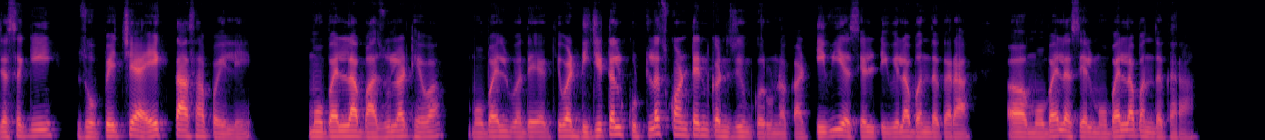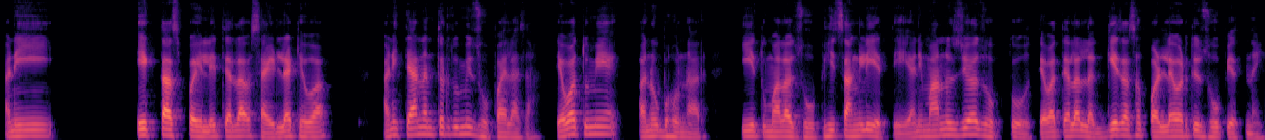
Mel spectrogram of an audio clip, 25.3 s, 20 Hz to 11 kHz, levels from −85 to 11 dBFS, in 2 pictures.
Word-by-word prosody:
जसं 115 +3 -1
की 140 +1 -3 0.2
झोपेच्या 130 +5 +3
1 145 0 +3
तासा 130 0 +6
पहिले 95 -5 -5 0.6
मोबाईलला 120 +2 +5
बाजूला 110 +3 +1
ठेवा. 120 0 -3 0.3
मोबाईलमध्ये 115 +1 -1
किंवा 130 0 +3
डिजिटल 130 +7 +2
कुठलंच 145 +9 -1
कॉटेंट 150 -3 +1
कन्झ्युम 115 -2 -1
करू 100 -1 -3
नका. 100 0 -5
टीव्ही 115 +8 -1
असेल 115 -1 -1
टीव्हीला 110 +2 0
बंद 110 -1 -2
करा, 100 -2 0 0.4
अ, 110 -1 +5
मोबाईल 115 +6 +1
असेल 115 -2 0
मोबाईलला 115 +7 +1
बंद 115 -5 -4
करा 90 -2 -9 0.8
आणि 130 +2 -1 0.9
1 150 0 +5
तास 145 -2 +8
पहिले 120 0 +3
त्याला 130 +1 +3
साइडला 110 -1 +1
ठेवा 115 -1 +1 0.6
आणि 150 +5 -1
त्यानंतर 165 +1 +1
तुम्ही 170 +1 -1
झोपायला 110 -6 -3
जा. 85 -3 -14 0.3
तेव्हा 165 - +5
तुम्ही 175 0 -1 0.3
अनुभवणार, 115 -5 -3 0.4
की 130 +1 0
तुम्हाला 120 0 +2
झोपही 110 +3 -5
चांगली 130 0 +1
येते, 95 -5 -4
आणि 115 +4 -4
माणूस 130 +4 0
जेव्हा 160 +1 +3
झोपतो, 115 -7 -5
तेव्हा 115 +2 +2
त्याला 130 +1 +3
लगेच 120 +5 +1
असं 145 0 -1
पडल्यावरती 125 +3 +2
झोप 110 -1 -4
येत 105 -1 -2
नाही. 90 -2 -10
120 Hz, 140 wpm, -25 LUFS, 110-135 Hz, 0.9 s, तास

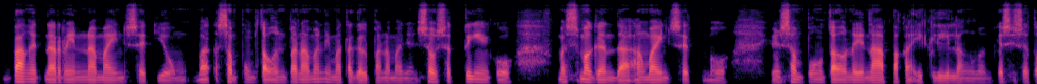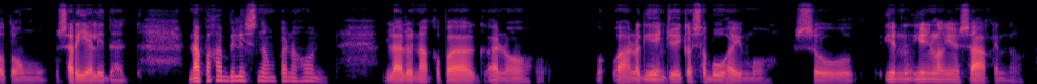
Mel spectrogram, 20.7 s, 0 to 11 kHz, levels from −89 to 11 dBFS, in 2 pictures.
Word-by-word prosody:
pangit 110 -2 +6
na 105 - +6
rin 105 -2 -2
na 100 - +5
mindset 95 -1 -1
'yong 90 0 -7
pa - - +1
sampung 105 -3 +1
taon 100 0 +2
pa - - +4
naman 105 +3 0
eh, - - -10
matagal 95 -2 -2
pa 90 - -5
naman 85 -1 -8
'yon. - - -24
So - - +4
sa - - 0
tingin 110 -3 0
ko, 95 -1 -4 0.5
mas - - +3
maganda 95 -3 +3
ang 100 - -1
mindset 95 -2 +2
mo, 90 -1 -10 0.5
'yong 100 - -3
sampung 110 -1 0
taon 100 -1 +3
ay 95 - +3
napakaikli 90 -1 -1
lang 85 -1 -7
no'n. 80 -1 -15
Kasi - - +1
sa - - -2
totoong 95 -1 -6
sa 110 - +4
realidad, 90 -3 +1 0.6
napakabilis 165 +4 +3
ng 150 -1 -4
panahon. 145 -6 -6 0.6
Lalo 100 +1 +5
na 100 -1 +1
kapag 95 -3 +2
ano, 90 +4 -2 0.8
ah, 95 -1 +3
nag-eenjoy 100 0 +1
ka - - +1
sa 110 - +1
buhay 90 -3 0
mo. 85 +1 -15 0.2
So 90 -1 -3 0.3
'yon 110 -1 -1
'yon 115 0 +3
lang 105 -1 +1
'yung 100 -1 -1
sa'kin 90 0 +3
'no. - - -23
95 Hz, 165 wpm, -27 LUFS, 90-105 Hz, 0.8 s, pangit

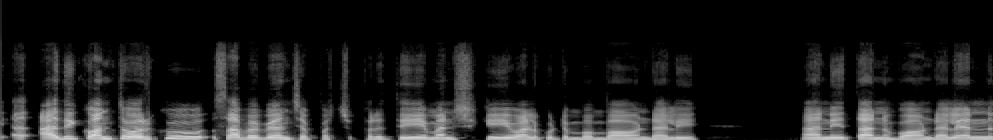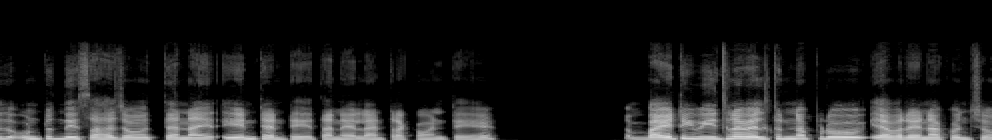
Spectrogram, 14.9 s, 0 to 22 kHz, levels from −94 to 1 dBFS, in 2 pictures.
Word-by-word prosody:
అ - - -1 0.2
అది 285 +4 +3
కొంతవరకు 270 +2 +3 0.4
సబబే 240 0 +2
అని 240 - -2
చెప్పొచ్చు. 190 -4 -9
ప్రతి 185 +2 -2 0.2
మనిషికి 215 +3 -4 0.2
వాళ్ళ 215 -1 +1
కుటుంబం 205 -1 -5
బాగుండాలి, 200 0 -1 0.9
అని 225 0 +2
తను 210 -1 +3
బాగుండాలి 195 +3 0
అన్నది 255 +2 -2
ఉంటుంది 260 0 0
సహజం 230 0 0 0.2
తనై 225 -3 +1 0.2
ఏంటంటే 235 -7 0 0.2
తనేలాంటి 190 +1 -3
రకమంటే, 175 -3 -8 1.4
బయటికి 265 +6 +5
వీధిలో 260 +3 +3
వెళ్తున్నప్పుడు 270 +1 +1 0.4
ఎవరైనా 230 +1 +2
కొంచెం 215 -1 -4
225 Hz, 105 wpm, -23 LUFS, 200-255 Hz, 1.4 s, బయటికి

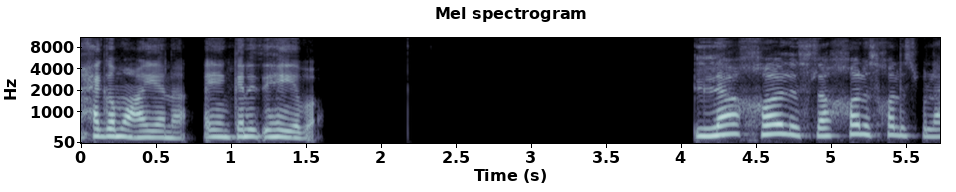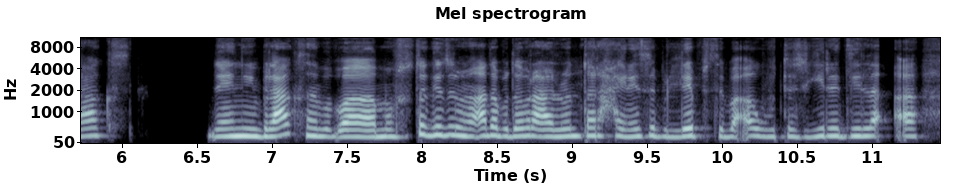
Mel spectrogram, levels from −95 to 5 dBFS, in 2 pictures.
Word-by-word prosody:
حاجة 230 -1 +2
مُعينّة. 195 -4 +1
أيًا 215 -1 0
كانت 220 +1 -1
إيه 210 - 0
هي 195 -3 0
بقى. - - -10 2.5
لا 265 +5 +5
خالص، 285 -4 +1
لا 240 - +2
خالص 280 +2 -1
خالص، 260 -3 -5
بالعكس. 235 +1 -5 0.5
يعني 230 0 +3
بالعكس 235 +5 +3
أنا 240 - +2
بابقى 215 -1 +4
مبسوطة 215 +5 -2
جدًا 265 +1 +1
وأنا 245 -3 +1
قاعدة 245 +2 +2
بادّور 235 0 0
على 220 0 +4
لون 230 +1 +1
طرحة، 245 -1 -3
يناسب 225 +1 -4
اللبس 235 +3 -2
بقى 220 +2 -3
والتشجيرة 220 +2 -5
دي 235 +1 -2
لأ، 235 -1 -3
230 Hz, 160 wpm, -22 LUFS, 215-245 Hz, 2.5 s, لا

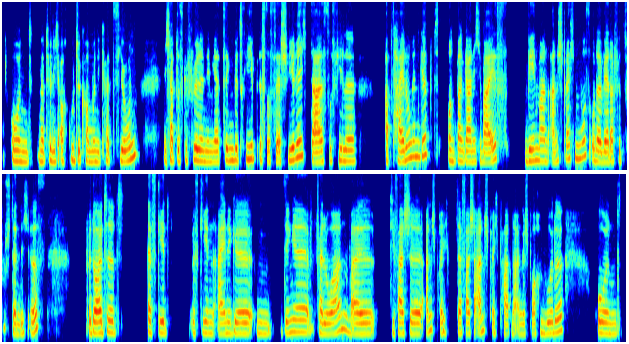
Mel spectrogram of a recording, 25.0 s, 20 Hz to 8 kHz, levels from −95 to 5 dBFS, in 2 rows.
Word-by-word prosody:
und 185 -2 0
natürlich 185 0 -1
auch - - 0
gute 215 -5 0
Kommunikation. 190 - 0 0.5
Ich - - -5
habe - - +3
das - - -2
Gefühl, 210 -2 +4
in 190 -1 +1
dem 180 0 -3
jetzigen 205 +3 +1
Betrieb 230 +3 +1
ist - - -5
das - - -5
sehr - - +2
schwierig, 255 +8 +4
da 175 +1 +7
es 190 - -6
so 200 - -6
viele 195 -2 0 0.6
Abteilungen 230 +8 +1
gibt 305 +9 -2 0.2
und 195 -2 -2
man 195 -2 +1
gar 185 0 +4
nicht 185 +1 -8
weiß, 175 - +1 0.3
wen 195 +1 +1
man 190 -2 0
ansprechen 230 +6 -2
muss 275 +4 -1
oder 185 -3 +3
wer 180 0 +6
dafür 185 0 -2
zuständig 185 - -4
ist. 195 +10 0 0.8
Bedeutet, 200 0 +4 0.5
es - - 0
geht 400 0 +1 0.5
es 195 -1 -8
gehen 195 -4 -3
einige, 185 0 +1
hm, 185 -2 -8 0.2
Dinge 215 +4 -1
verloren, 195 +6 +1
weil 185 0 +2 0.3
die 200 - -5
falsche 185 -1 +1
Ansprech 225 -5 -3 0.2
der 190 - +2
falsche 185 0 -1
Ansprechpartner 190 -7 -3
angesprochen 180 +2 -6
wurde 210 +6 +1 0.7
und 185 -2 0
195 Hz, 135 wpm, -22 LUFS, 185-215 Hz, 0.8 s, da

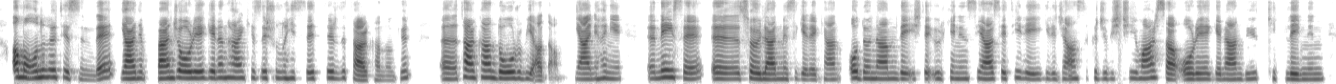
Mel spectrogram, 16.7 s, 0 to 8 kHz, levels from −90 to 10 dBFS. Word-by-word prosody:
ama 245 -3 +7
onun 250 +3 +4
ötesinde, 230 -5 -1
yani, 210 +1 +5 0.2
bence 225 +3 +6
oraya 230 0 +6
gelen 235 0 0
herkese 235 -1 -2
şunu 230 -1 -9
hissettirdi 220 +1 -4
Tarkan 160 -6 0
o 155 -1 -20
gün: 235 +3 -10 0.4
Eee, 195 0 -3
Tarkan 245 -1 +4
doğru 220 -1 +4
bir 190 -6 -3
adam. 155 +8 -10 0.2
Yani, 195 0 +1
hani, 205 -2 -7 0.3
eee, 215 +1 -6
neyse, 245 -4 +1
eee, 200 -1 0
söylenmesi 195 -1 +1
gereken, 185 0 -6
o 230 -1 +3
dönemde, 205 -1 -1
işte, 200 +1 -9
ülkenin 205 0 -9
siyasetiyle 210 +1 -3
ilgili 195 +1 -11
can 205 +2 -5
sıkıcı 215 -1 -13
bir 200 - -16
şey 215 +1 -11
varsa 215 -4 +2
oraya 195 0 -1
gelen 190 -1 -3
büyük 205 +3 -12
kitlenin, 190 -2 -3
210 Hz, 145 wpm, -23 LUFS, 195-230 Hz, 0.4 s, ama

